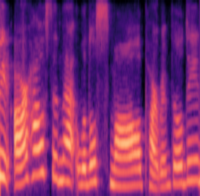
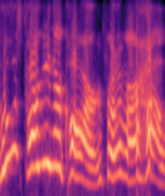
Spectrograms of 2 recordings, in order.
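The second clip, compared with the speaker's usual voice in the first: loud, raised, high-pitched shout; 7 semitones higher, 4 dB louder than usual. Retelling asking loudly about a car parked outside: imitating herself saying it loudly. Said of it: "I would say it loud".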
